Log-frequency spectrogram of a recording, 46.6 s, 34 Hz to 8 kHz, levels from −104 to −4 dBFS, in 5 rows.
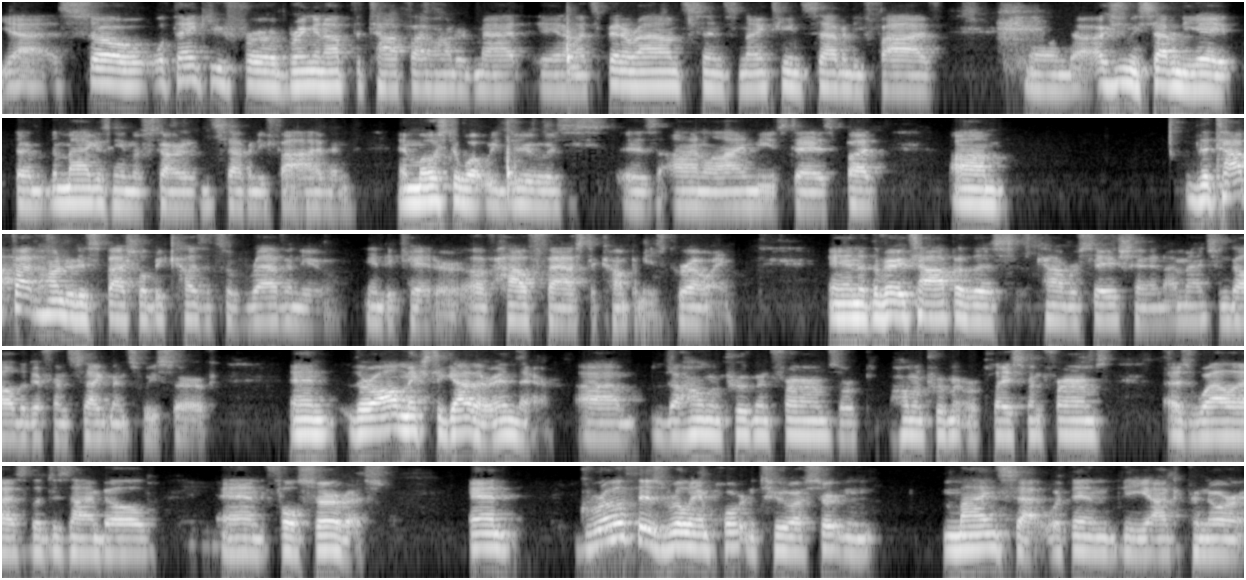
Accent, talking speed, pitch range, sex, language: American, 150 wpm, 120-140 Hz, male, English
